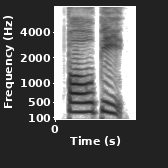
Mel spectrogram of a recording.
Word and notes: 包庇: bāo bì

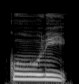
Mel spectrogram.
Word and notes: 孤立: gū lì

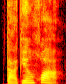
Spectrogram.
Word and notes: 打电话: dǎ diàn huà

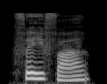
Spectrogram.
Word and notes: 非凡: fēi fán

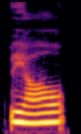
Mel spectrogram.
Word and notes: 聊: liáo

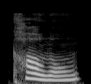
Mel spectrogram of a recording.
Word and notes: 靠拢: kào lǒng

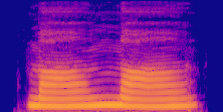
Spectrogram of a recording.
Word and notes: 茫茫: máng máng

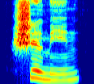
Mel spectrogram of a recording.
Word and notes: 市民: shì mín

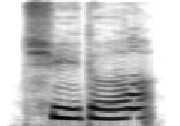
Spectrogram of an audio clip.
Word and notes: 取得: qǔ dé

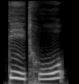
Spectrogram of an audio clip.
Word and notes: 地图: dì tú

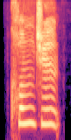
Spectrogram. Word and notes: 空军: kōng jūn

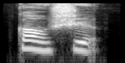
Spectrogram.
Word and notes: 告示: gào shi

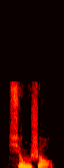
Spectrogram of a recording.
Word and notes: 凶手: xiōng shǒu

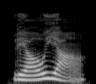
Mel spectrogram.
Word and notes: 疗养: liáo yǎng

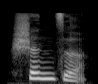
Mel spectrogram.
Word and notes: 身子: shēn zi

